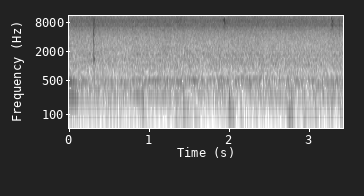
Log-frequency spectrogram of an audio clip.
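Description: Honey bees humming steadily around an open hive during an inspection, a soft continuous buzz with occasional louder passes close by, no talk.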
